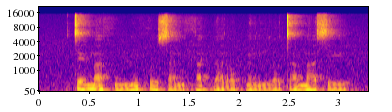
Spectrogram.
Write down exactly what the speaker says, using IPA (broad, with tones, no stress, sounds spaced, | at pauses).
t ɛ˦ m a˧ h ũ˨ n ũ˧ h o˧ s a˨ ɾ ĩ˧ h a˧ ɡ͡b a˨ ɾ ɔ˧ k͡p ɛ̃˨ ɾ i˨ l ɔ˨ t a˨˦ m a˧ s e˧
